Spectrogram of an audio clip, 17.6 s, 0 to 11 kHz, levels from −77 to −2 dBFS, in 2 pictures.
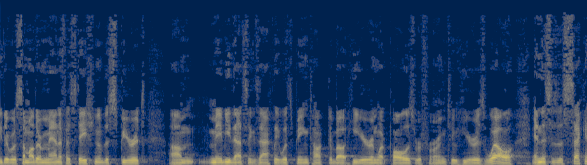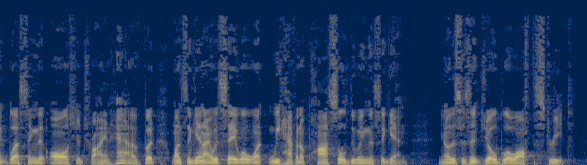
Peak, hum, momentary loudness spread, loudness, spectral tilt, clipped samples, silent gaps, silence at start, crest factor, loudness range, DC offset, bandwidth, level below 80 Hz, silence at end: -4 dBFS; none; 8 LU; -23 LUFS; -6 dB/octave; under 0.1%; none; 0 s; 18 dB; 2 LU; under 0.1%; 10.5 kHz; -52 dBFS; 0.25 s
